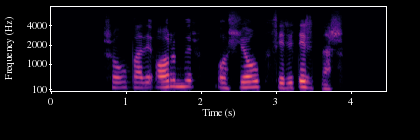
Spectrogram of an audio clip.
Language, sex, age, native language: Icelandic, female, 60-69, Icelandic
